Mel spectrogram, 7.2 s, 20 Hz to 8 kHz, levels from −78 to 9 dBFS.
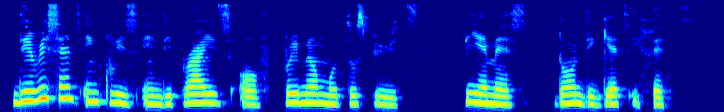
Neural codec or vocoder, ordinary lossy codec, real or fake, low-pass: none; MP3, 64 kbps; real; 7.2 kHz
